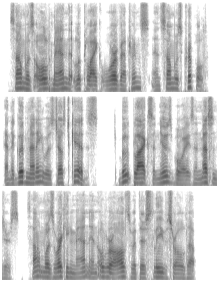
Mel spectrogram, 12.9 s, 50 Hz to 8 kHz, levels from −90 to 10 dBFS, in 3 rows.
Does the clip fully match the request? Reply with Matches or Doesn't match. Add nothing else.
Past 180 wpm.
Doesn't match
